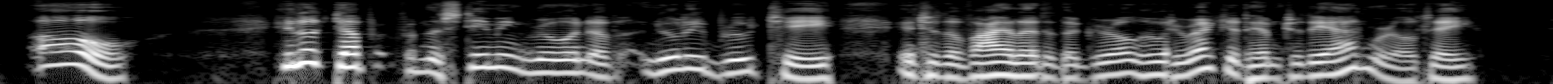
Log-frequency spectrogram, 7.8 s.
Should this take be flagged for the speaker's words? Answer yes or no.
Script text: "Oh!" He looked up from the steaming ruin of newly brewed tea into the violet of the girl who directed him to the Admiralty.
no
